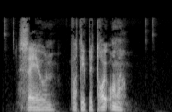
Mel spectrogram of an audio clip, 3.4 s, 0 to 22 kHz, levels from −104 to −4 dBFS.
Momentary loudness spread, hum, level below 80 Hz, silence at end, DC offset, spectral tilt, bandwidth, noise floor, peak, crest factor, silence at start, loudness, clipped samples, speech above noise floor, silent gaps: 13 LU; none; -48 dBFS; 0.95 s; under 0.1%; -4 dB/octave; 11.5 kHz; -67 dBFS; -8 dBFS; 24 dB; 0.4 s; -30 LUFS; under 0.1%; 37 dB; none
